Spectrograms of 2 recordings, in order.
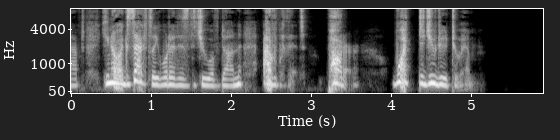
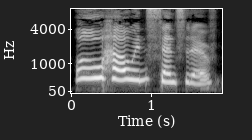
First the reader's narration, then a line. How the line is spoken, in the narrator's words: Myrtle sobbed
